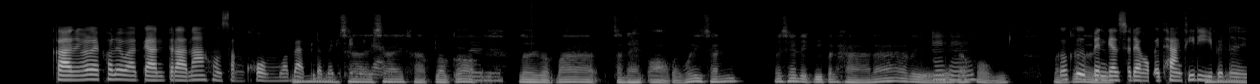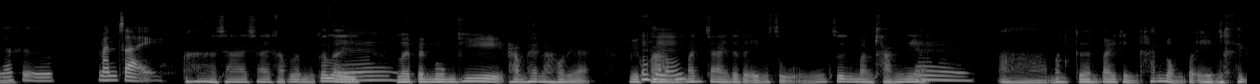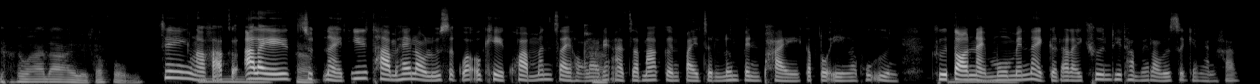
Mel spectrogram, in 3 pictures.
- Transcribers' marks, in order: distorted speech; other background noise; tapping; laughing while speaking: "เลย"
- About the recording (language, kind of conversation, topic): Thai, unstructured, คุณเคยรู้สึกไม่มั่นใจในตัวตนของตัวเองไหม และทำอย่างไรถึงจะกลับมามั่นใจได้?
